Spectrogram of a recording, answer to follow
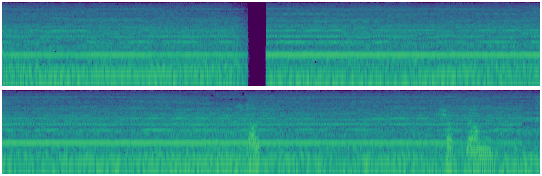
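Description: A steady hum with several steady tones, broken by a moment of dead silence about two and a half seconds in. A couple of faint clicks come near the end.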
